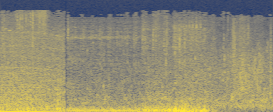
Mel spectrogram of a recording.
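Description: A boat motor hums and then stops.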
